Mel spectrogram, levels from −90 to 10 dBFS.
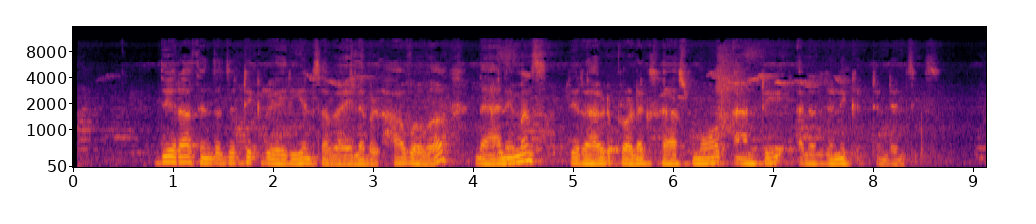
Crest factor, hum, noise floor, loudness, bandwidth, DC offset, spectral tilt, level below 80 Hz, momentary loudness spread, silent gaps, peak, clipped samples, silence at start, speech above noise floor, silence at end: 14 dB; none; -42 dBFS; -17 LUFS; 11 kHz; under 0.1%; -7.5 dB/octave; -46 dBFS; 12 LU; none; -2 dBFS; under 0.1%; 0.05 s; 26 dB; 0 s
